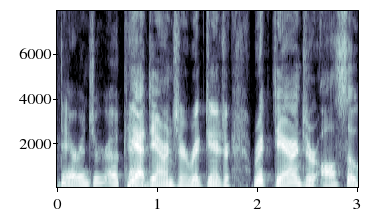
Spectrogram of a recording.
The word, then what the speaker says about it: Derringer: Is it pronounced Derringer? Okay. Yeah, Derringer, Rick Derringer.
